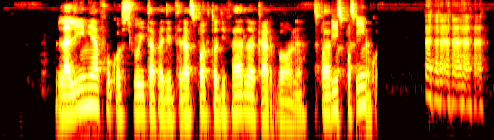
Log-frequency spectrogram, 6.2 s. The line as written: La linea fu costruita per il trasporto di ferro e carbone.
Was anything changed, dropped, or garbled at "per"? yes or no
no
